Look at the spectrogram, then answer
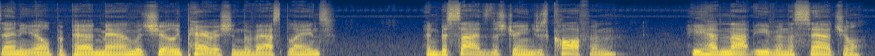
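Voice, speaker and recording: A man's voice: medium pitch, no room sound, close to an everyday voice. A man voicing a haunted Old West townsman with a Louisiana accent, narrating a horror story in a solemn, old-fashioned way. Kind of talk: scripted first-person horror narration.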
